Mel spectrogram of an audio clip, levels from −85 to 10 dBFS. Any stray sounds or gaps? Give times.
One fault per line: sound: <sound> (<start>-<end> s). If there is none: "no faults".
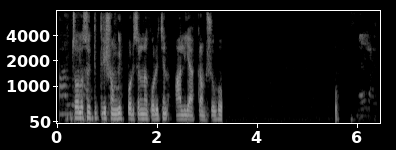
no faults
